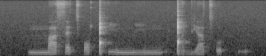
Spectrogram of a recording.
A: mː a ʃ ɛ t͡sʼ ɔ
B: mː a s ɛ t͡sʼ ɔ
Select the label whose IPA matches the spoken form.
B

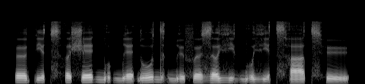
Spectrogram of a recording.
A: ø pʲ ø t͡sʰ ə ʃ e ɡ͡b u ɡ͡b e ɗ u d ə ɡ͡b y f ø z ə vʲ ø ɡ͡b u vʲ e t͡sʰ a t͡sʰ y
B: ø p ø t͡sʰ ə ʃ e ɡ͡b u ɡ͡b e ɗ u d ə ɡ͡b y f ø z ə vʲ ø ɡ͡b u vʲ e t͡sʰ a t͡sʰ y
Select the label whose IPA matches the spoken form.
A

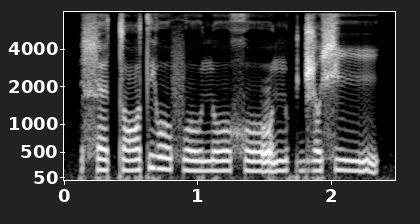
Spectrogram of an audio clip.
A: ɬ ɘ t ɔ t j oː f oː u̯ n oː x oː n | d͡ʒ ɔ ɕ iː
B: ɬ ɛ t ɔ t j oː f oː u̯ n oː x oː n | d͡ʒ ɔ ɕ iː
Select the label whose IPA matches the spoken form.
B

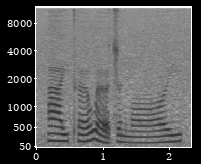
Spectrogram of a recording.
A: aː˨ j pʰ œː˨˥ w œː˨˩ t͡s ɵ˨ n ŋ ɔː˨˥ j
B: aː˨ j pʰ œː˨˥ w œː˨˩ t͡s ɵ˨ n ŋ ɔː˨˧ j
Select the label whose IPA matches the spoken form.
B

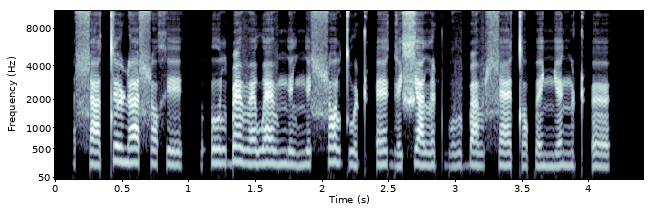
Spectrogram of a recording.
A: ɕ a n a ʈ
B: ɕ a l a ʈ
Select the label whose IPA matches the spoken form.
B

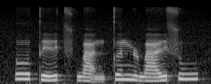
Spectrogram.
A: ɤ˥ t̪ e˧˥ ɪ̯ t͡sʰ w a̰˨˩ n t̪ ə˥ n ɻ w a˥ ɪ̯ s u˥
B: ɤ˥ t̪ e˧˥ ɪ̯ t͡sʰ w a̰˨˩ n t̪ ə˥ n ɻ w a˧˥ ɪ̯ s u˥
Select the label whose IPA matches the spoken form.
B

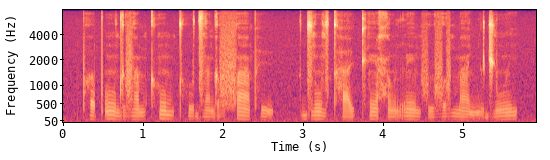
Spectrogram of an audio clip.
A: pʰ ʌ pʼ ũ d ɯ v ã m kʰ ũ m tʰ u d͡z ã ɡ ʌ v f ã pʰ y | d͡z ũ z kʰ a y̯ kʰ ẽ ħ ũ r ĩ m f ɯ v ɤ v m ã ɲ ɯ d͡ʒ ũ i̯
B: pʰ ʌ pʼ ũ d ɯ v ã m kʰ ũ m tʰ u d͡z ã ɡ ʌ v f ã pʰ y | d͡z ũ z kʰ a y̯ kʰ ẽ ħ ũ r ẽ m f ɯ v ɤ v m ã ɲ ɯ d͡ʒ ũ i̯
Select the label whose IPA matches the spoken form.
B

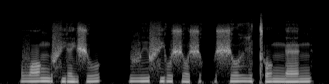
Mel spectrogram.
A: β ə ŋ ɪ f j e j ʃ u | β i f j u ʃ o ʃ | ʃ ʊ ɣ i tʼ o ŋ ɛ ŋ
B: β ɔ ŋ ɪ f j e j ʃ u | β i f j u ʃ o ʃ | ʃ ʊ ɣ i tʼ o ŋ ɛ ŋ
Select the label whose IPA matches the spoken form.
B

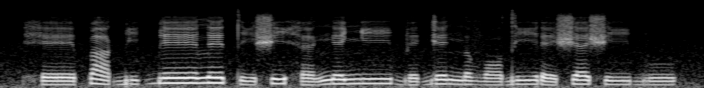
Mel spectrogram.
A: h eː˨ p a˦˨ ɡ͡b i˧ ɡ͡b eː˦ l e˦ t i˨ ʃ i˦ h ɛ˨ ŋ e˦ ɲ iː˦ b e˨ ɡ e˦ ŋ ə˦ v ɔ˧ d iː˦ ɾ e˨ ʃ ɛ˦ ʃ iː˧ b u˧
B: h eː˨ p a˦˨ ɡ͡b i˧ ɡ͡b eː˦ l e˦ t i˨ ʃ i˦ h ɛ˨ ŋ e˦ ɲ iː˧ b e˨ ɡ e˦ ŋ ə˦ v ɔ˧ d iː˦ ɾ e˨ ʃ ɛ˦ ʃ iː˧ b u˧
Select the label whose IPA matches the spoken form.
A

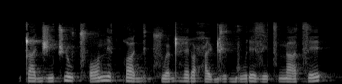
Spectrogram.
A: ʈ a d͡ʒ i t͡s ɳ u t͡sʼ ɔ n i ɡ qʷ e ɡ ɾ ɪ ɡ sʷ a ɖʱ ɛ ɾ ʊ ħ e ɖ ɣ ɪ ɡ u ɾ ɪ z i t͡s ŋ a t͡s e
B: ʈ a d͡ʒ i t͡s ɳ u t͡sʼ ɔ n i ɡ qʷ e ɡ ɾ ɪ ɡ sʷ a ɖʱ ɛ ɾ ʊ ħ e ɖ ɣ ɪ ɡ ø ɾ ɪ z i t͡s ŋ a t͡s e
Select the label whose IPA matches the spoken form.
A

